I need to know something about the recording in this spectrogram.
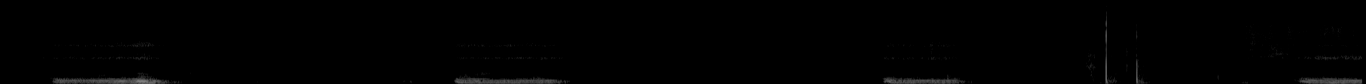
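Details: Snoring: loud, low rattling snores on each breath in, about four per 13 seconds, with quiet pauses between; ordinary snoring.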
